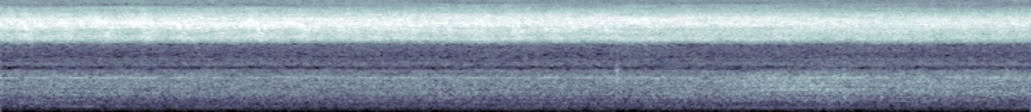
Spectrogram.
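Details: Loud August cicadas in a yard fill the air with a steady, high, hissing drone that never lets up.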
